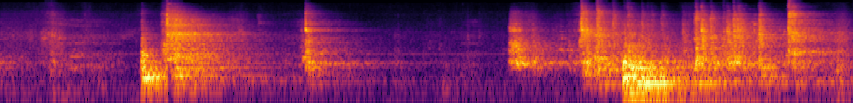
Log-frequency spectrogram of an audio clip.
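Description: Heavy metal doors in a prison detention block slamming and clanking shut, several loud booming impacts with rattling latches echoing through a hard, reverberant corridor, separated by quieter gaps.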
